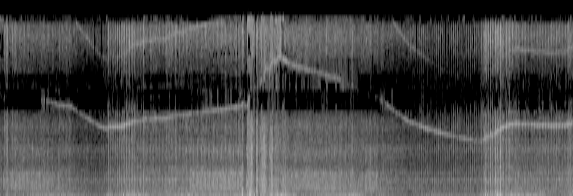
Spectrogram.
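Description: Diesel idling unevenly with an irregular stumble and lopsided beat instead of a smooth run; sounds like a misfire.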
